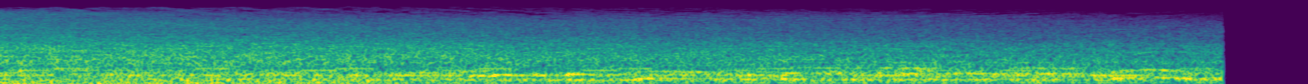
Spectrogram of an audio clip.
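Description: Outdoor ambience at a motorcycle race circuit: a steady wash of noise with a faint wavering tone underneath.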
